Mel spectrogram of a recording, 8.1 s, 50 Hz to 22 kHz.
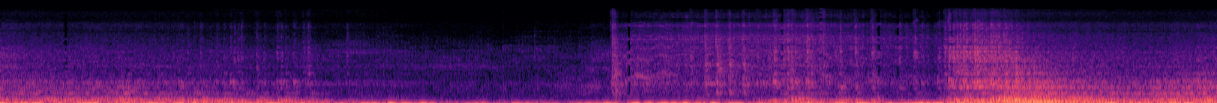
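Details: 2000 GMC Sierra 5.3 V8 with Texas Speed Stage 3 truck cam (.550/.550, 216/220, 112 LSA) on factory tune: rough, lopey rumble sags and nearly dies, recovers with throttle; stalls in gear. Owner's own tune fixes it.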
